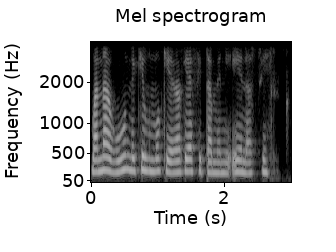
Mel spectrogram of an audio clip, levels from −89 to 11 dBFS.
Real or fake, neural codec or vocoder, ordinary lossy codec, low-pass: fake; codec, 16 kHz, 2 kbps, FunCodec, trained on Chinese and English, 25 frames a second; none; 3.6 kHz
